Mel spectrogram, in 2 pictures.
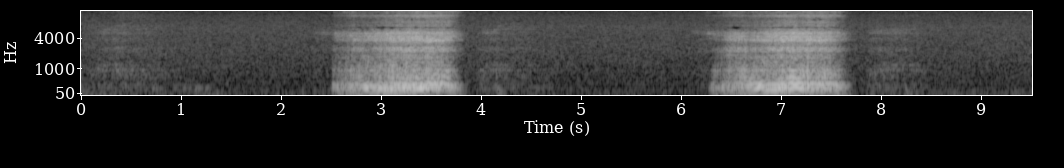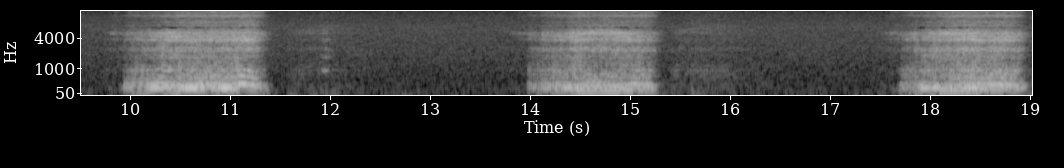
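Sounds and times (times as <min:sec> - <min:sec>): person snoring: 0:02.5 - 0:03.9, 0:06.2 - 0:07.7, 0:09.8 - 0:11.4, 0:13.9 - 0:15.4, 0:17.6 - 0:19.0.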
